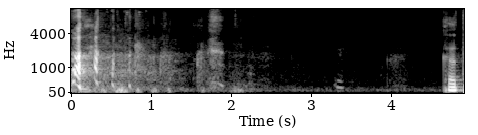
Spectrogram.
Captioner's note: big laughter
